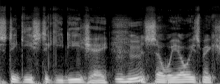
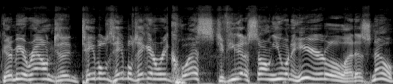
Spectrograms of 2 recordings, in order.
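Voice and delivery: DJ announcer voice, much higher; 14 semitones higher than usual. Explaining how their DJs take requests, slipping into a DJ voice. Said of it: "there was my DJ voice right there".

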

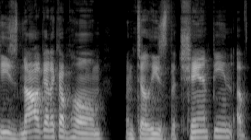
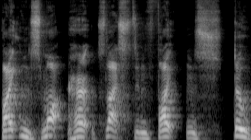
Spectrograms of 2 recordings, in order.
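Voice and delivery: put-on cheesy New York accent, pitched up; 5 semitones higher than usual. Retelling a Pokémon fight, quoting a line in a cheesy New York accent. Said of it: "What was his accent?".

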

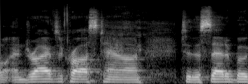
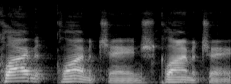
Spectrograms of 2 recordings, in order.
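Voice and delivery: low, put-on Arkansas accent, voice dropped down. Joining a joke impression about climate change: low Arkansas voice. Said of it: "it's another low voice".

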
